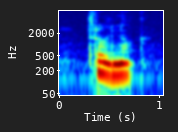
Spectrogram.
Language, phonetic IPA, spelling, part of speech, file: Polish, [ˈtrujnuk], trójnóg, noun, LL-Q809 (pol)-trójnóg.wav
